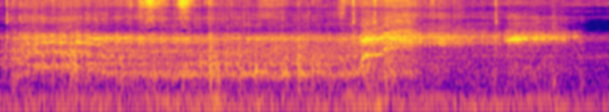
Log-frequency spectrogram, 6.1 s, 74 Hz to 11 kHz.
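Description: Redcat Gen 8 RC rock crawler's electric motor and gears whining as it climbs over loose gravel, the pitch bending with the throttle and rising sharply a little past halfway, with small crunches and ticks from the tyres and stones.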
